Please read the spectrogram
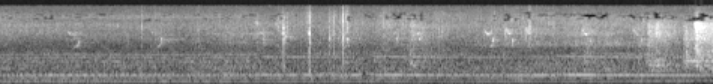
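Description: Honeybees from an open hive buzzing in a steady, even hum, with a few faint clicks.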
